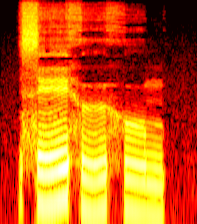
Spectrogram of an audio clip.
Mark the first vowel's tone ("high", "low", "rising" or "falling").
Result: rising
